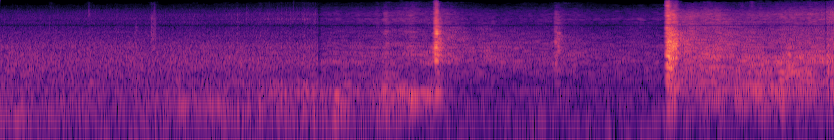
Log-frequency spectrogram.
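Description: Outdoor traffic hum, then about five seconds in a sharp clack of a skateboard striking concrete, followed by the rough steady noise of its wheels rolling.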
